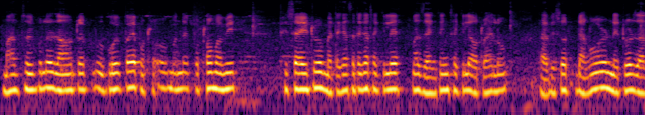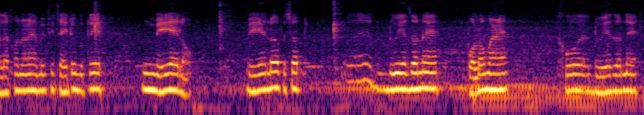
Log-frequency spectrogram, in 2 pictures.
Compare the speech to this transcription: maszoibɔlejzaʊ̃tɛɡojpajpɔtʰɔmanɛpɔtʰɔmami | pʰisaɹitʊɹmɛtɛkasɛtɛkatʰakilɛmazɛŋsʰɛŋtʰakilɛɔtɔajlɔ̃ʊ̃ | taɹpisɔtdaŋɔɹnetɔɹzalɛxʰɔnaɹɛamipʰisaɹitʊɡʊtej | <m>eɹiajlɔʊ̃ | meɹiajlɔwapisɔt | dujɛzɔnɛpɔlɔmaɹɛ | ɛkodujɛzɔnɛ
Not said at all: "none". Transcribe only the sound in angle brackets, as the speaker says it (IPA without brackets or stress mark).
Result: m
